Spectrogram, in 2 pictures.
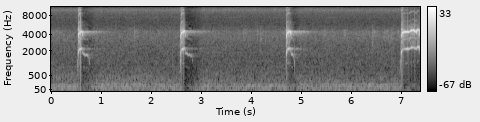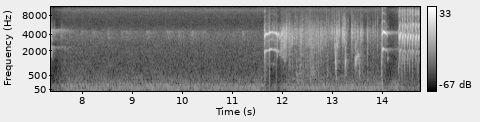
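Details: Douglas squirrel named Girl Squirrel, a friendly pet female in the Puget Sound lowlands, approaching for a treat: sharp, high chirps with a quick downward tail come every two seconds or so, then rustling scrabbling noises and one last chirp.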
